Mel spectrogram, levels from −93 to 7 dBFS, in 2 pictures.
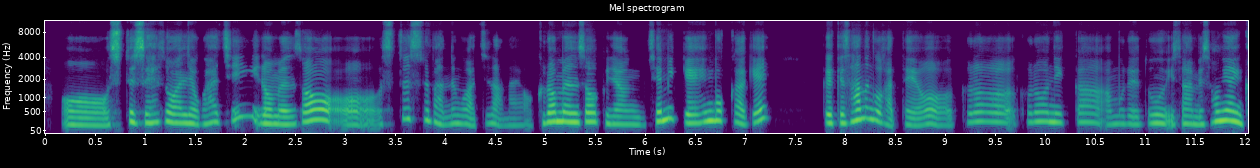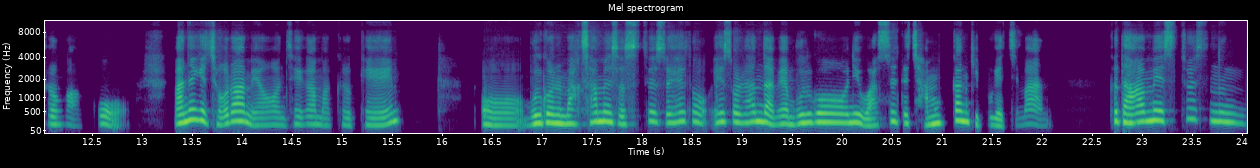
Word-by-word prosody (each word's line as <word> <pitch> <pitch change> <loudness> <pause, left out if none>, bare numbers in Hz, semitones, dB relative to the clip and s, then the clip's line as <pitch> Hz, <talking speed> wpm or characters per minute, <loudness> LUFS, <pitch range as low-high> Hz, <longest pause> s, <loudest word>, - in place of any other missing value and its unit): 어 165 -2 -1
스트레스 215 +6 +3
해소하려고 215 -4 +1
하지?' 225 +5 -5 0.2
이러면서 200 +9 +3
어 180 - -5
스트레스를 280 - -6
받는 200 -3 -6
것 195 - -6
같진 180 +5 -9
않아요. 160 -3 -13
그러면서 235 +1 +5
그냥 185 -5 -6
재밌게 250 - +2
행복하게 260 - +1 0.5
그렇게 210 0 +1
사는 285 +8 +2
거 255 -4 +1
같아요. 175 -3 -6
그러 235 0 -5
그러니까 230 -2 -4
아무래도 190 +2 -5
이 - - -6
사람의 185 -1 -5
성향이 255 +3 +5
그런 185 -3 -7
것 180 - -12
같고 165 +3 -8 0.4
만약에 265 +7 +6
저라면 175 -6 0
제가 180 +2 -8
막 160 -3 -11
그렇게 165 +3 -6 0.9
어 160 -3 -4
물건을 205 +4 +5
막 195 -1 0
사면서 235 -4 +3
스트레스 215 +5 -2
해소 240 +1 -2
해소를 230 -1 0
한다면 215 -6 +2
물건이 220 +2 +3
왔을 165 +6 -1
때 215 - -4
잠깐 205 +10 +2
기쁘겠지만 165 -3 -8 0.6
그다음에 250 +3 +4
스트레스는 255 -6 -3
210 Hz, 320 characters per minute, -23 LUFS, 180-240 Hz, 0.9 s, 만약에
